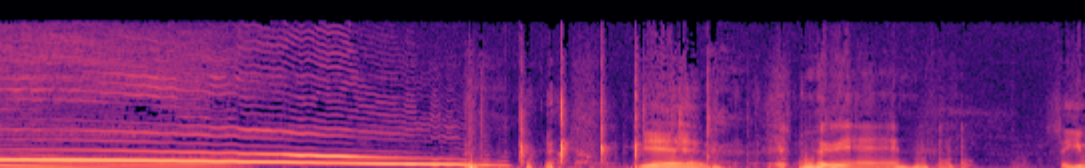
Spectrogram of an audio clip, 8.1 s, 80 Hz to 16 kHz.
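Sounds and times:
two women howling together as a duo: 0:00.0 - 0:03.8
speech: 0:04.8 - 0:07.3, 0:07.9 - 0:08.1.

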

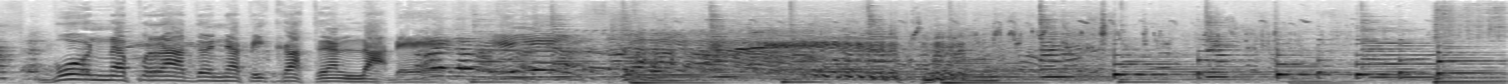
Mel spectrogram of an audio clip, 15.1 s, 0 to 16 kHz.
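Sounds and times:
laughter: 0:00.0 - 0:14.7
speech: 0:00.5 - 0:05.5, 0:06.2 - 0:07.6
white horse neighing: 0:04.9 - 0:14.3.

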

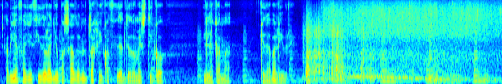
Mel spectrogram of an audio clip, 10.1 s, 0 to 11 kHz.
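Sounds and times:
speech: 0:00.1 - 0:03.4, 0:04.0 - 0:05.9
low rolling rumble of thunder: 0:06.4 - 0:10.0
steady heavy rain hissing: 0:06.4 - 0:10.0.

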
